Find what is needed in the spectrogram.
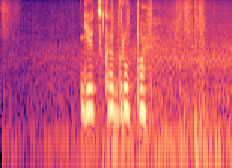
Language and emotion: Russian, neutral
